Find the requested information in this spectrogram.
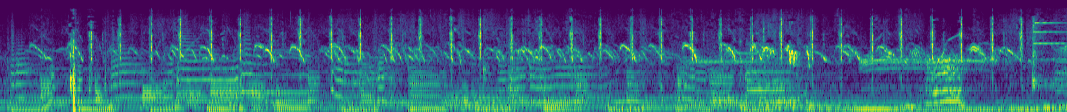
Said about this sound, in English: But one morning, the man was woken up by the noise his chickens were making.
